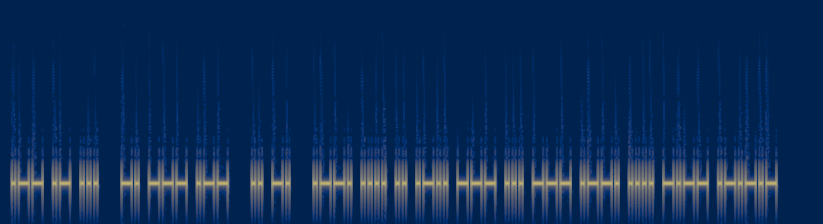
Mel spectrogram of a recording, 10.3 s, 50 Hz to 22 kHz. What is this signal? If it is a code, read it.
Morse code, heard as a keyed tone, about 28 wpm, 700 Hz. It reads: WAS NOW IN PHILOSOPHY.
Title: Sentences from Top 1000 Words - Review Part 6 - 28wpm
